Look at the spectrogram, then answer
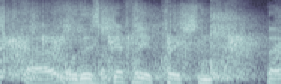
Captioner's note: applause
